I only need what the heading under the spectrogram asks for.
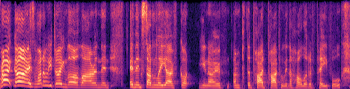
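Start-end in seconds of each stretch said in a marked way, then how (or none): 0.0-1.9 play-acted bounding, energetic, high, swooping excited call. Retelling bounding out to the field to get kids going: imitating an excited, energetic call. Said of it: "go bounding out to the field".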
